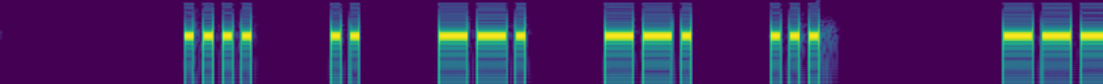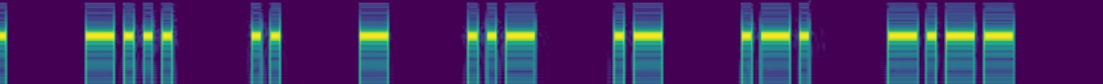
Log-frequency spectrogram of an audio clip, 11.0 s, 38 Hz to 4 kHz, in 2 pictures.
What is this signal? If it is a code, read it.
Morse code, heard as a keyed tone, about 25 wpm, spaced as for 15 wpm, 550 Hz. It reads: HIGGS OBITUARY
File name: podcast / News headlines-1x-25x15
